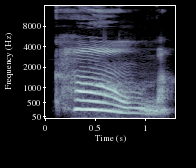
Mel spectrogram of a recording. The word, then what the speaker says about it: comb: Comb. Comb. What letter is silent? B. The letter B is silent, therefore the pattern MB works together to make that M sound.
